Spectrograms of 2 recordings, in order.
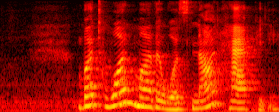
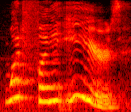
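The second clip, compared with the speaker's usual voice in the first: higher mocking elephant ladies; mildly raised teasing voices; 10 semitones higher than usual. A narrator's reading. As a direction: laugh at the ears, mocking. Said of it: "they said".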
